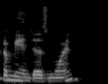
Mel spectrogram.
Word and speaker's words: Des Moines: I'm not going to be in Des Moines. Des Moines. I know I'm being funny. I've lived in Iowa. You don't pronounce the S's, just saying.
